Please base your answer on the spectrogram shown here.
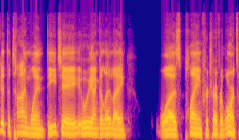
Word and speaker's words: Uiagalelei: So I believe it's Uiagalelei. But To'o is how it's spelled there, with the T-O apostrophe O times 2.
